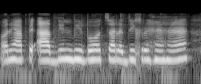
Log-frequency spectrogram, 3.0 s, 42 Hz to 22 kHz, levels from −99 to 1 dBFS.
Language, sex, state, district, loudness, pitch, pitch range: Hindi, female, Jharkhand, Palamu, -17 LUFS, 260 Hz, 255-265 Hz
